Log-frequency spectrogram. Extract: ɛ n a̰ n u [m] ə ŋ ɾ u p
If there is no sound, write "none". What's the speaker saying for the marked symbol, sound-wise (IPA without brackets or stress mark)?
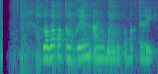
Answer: m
